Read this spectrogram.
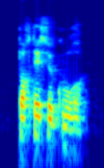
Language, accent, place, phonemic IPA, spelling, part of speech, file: French, France, Lyon, /pɔʁ.te s(ə).kuʁ/, porter secours, verb, LL-Q150 (fra)-porter secours.wav
- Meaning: to bring help to, to come to (someone's) aid, to come to (someone's) rescue, to help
